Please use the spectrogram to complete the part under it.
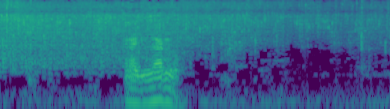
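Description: Liquid splashes into a hot pan.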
